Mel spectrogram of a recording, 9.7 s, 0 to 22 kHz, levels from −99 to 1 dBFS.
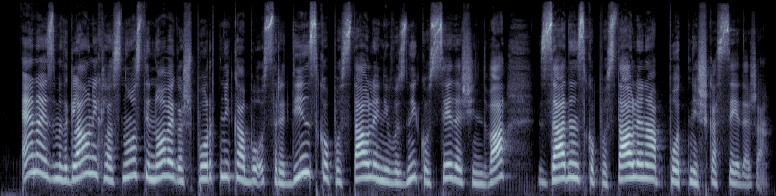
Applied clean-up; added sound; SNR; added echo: neural mask model DeepFilterNet 3.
